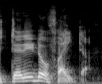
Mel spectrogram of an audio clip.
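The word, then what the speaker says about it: Pteridophyta: इज the last इ टेरिडोफाइटा टेडो की spelling P से देखिएगा ठीक से टेडो फाइटा अब इन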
